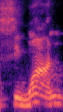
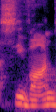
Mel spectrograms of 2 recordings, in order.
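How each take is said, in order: First: The middle consonant is a w sound. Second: The middle consonant is a v sound. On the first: The speaker calls it right. "is how you pronounce it" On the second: The speaker calls it wrong. "not Sivan"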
